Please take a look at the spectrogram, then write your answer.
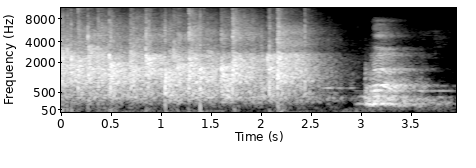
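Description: A classroom audience claps hands together for about two and a half seconds, a dense patter of many palms that fades out before a teacher's voice comes in.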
